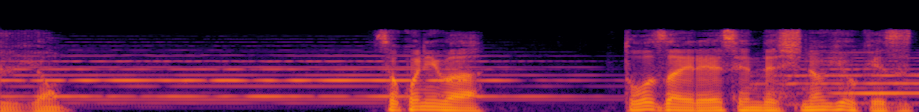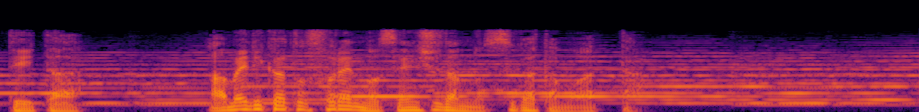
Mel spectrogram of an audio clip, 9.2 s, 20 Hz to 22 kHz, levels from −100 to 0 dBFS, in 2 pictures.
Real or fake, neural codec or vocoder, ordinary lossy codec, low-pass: real; none; Opus, 64 kbps; 7.2 kHz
